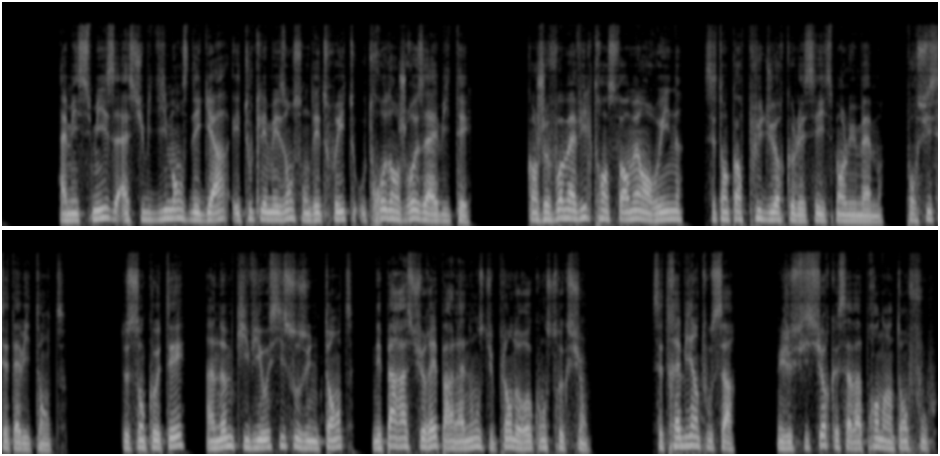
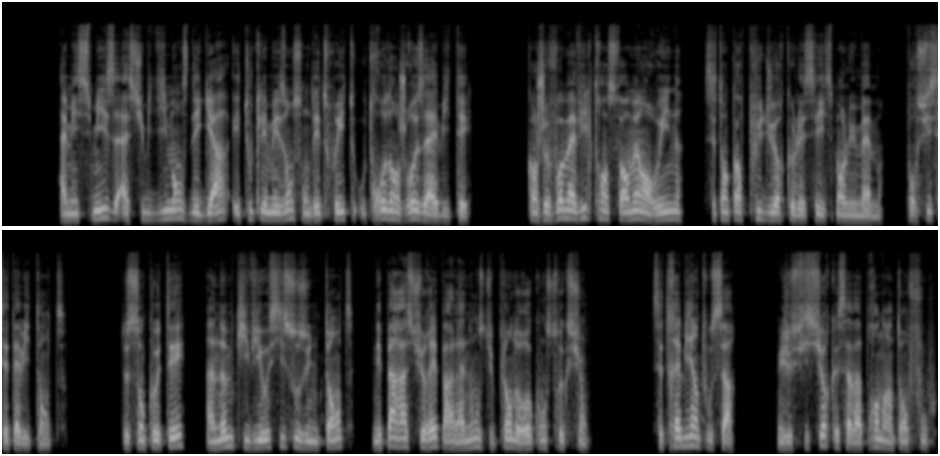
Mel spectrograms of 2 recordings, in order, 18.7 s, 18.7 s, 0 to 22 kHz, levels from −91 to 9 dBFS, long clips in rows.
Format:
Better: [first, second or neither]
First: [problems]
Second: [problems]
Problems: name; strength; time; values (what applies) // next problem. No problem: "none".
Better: first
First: none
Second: thin; somewhat; fading below 300 Hz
